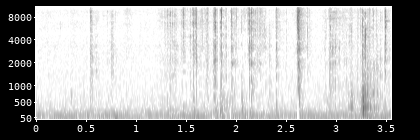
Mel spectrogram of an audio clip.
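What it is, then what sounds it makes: Soap bar scraped with a knife. A utility knife blade scrapes crumbly chunks off a solid white bar of rancid soap held in the palm. The sound is quiet, irregular, bright scraping with sharp crumbly clicks, over a faint low hum.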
